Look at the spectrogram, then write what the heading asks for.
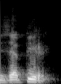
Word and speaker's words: Zabir: Kemudian saya nikah sama Abdurrahman bin Zabir. Di hadis ini bukan bacanya bukan Zubair, tapi Zabir. Abdurrahman bin Zabir.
